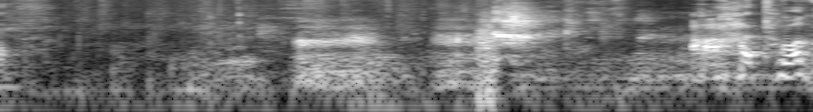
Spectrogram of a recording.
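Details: Shiba Inu puppies in a lively puppy room; low rough growls build into short, higher barks and squeals near the end, with a little background speech.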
